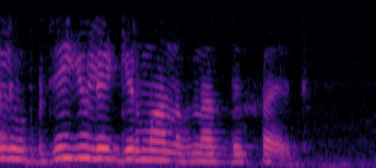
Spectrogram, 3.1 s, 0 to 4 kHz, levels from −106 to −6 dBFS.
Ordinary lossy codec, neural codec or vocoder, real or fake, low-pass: Opus, 64 kbps; none; real; 3.6 kHz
